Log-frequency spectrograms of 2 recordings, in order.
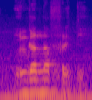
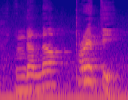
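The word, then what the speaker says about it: ingannapreti: 인간나 프레티. 인간나 프레티. F가 아니라 P 발음 파요.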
